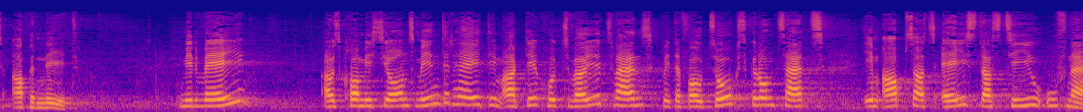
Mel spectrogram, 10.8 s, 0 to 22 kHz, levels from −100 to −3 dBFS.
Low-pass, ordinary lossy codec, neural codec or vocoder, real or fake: 14.4 kHz; none; none; real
